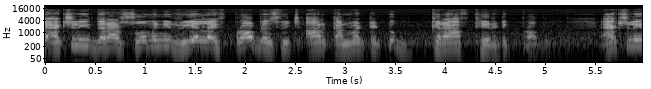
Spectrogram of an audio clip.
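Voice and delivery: normal talking voice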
